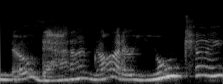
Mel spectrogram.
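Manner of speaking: speaking through tears, crying. Telling how a talk with Dad went, repeating own words: retelling own tearful words. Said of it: "And I'm crying".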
